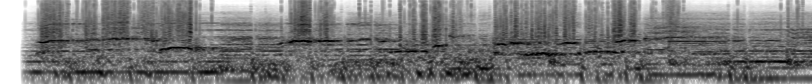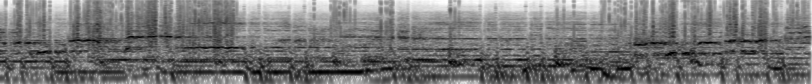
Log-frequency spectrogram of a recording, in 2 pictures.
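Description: Live gospel worship band playing loudly through the PA: a woman's lead vocal over bass, keyboards and drums, heard from among the audience. The music comes in about half a second in.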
